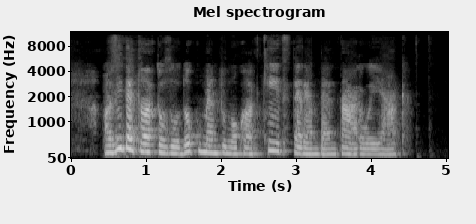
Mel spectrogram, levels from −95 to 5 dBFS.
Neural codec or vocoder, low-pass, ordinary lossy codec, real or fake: codec, 44.1 kHz, 3.4 kbps, Pupu-Codec; 10.8 kHz; AAC, 32 kbps; fake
